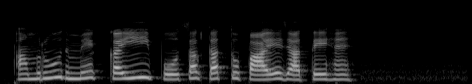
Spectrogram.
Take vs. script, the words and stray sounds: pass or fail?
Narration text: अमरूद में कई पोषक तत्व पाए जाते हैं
pass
